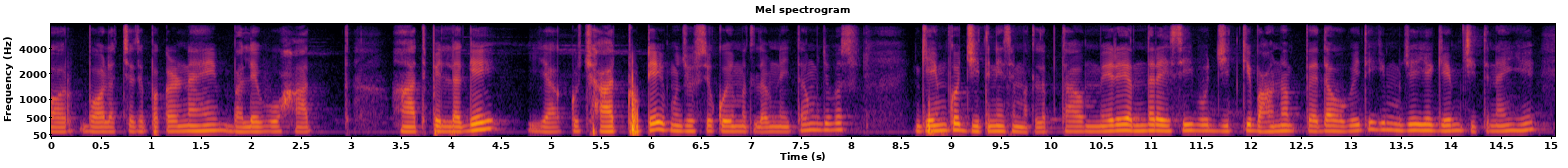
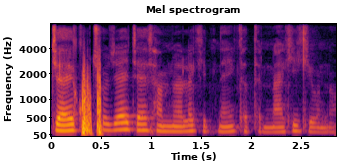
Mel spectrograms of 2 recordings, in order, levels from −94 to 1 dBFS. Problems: background sounds at intervals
